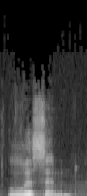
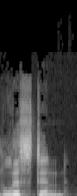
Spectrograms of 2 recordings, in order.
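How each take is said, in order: First: The T sound is silent. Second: The T sound is pronounced. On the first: The speaker calls it right. "We pronounce this listen" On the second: The speaker calls it wrong. "Why don't we pronounce the T in listen? Why isn't it not listen?"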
